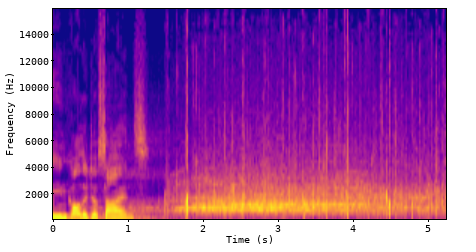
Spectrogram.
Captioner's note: cheering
